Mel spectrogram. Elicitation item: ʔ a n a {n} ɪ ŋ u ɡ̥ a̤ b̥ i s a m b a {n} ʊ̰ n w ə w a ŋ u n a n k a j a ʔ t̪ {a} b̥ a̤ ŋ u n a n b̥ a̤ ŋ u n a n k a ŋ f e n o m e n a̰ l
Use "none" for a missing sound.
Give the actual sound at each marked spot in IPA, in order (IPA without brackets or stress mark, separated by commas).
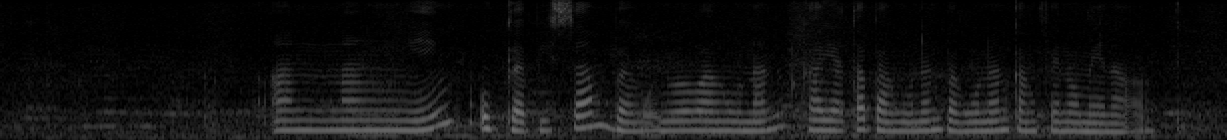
ŋ, ŋ, a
